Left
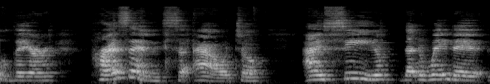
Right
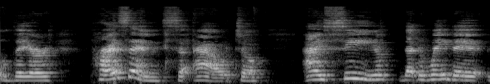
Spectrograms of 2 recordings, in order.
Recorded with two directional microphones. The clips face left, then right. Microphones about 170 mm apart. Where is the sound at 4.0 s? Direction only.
30° right (ahead or behind).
